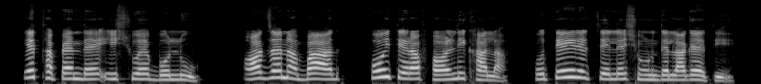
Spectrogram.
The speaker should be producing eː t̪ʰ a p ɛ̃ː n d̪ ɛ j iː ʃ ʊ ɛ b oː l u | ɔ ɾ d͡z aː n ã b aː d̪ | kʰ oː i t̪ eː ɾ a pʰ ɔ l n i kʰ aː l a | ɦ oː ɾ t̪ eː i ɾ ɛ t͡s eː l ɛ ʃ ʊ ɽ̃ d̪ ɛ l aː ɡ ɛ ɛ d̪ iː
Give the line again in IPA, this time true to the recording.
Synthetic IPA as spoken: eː t̪ʰ a p ɛ̃ː n d̪ ɛ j iː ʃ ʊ ɛ b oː l u | ɔ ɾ d͡z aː n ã b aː d̪ | k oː i t̪ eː ɾ a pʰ ɔ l n i kʰ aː l a | ɦ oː ɾ t̪ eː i ɾ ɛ t͡s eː l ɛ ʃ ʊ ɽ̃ d̪ ɛ l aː ɡ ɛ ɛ t̪ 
